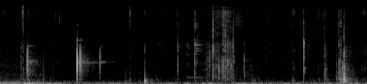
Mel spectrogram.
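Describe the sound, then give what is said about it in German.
Chopping of fresh herbs with a ceramic knife while preparing herb salt: a few crisp, sharp taps, unevenly spaced, with no voices. “dann schneide ich es anschließend mit einem Keramikmesser klein. Das können wir jetzt gleich mal machen.”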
